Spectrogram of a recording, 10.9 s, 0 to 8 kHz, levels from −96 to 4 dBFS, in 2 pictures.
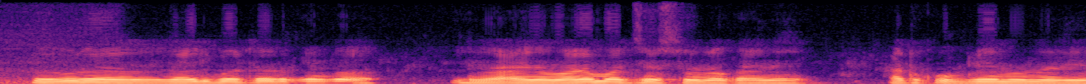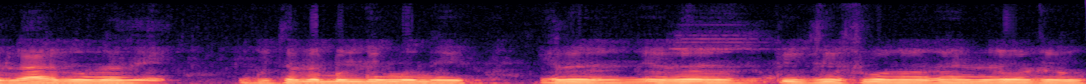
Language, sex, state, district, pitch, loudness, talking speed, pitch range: Telugu, male, Andhra Pradesh, Srikakulam, 145 Hz, -13 LUFS, 120 wpm, 135-155 Hz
